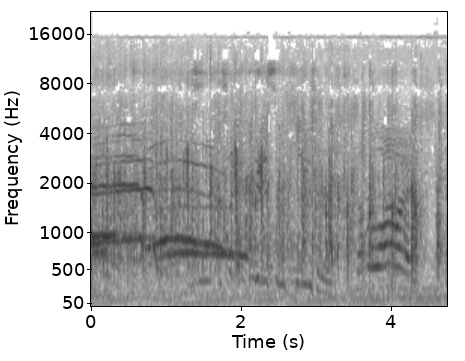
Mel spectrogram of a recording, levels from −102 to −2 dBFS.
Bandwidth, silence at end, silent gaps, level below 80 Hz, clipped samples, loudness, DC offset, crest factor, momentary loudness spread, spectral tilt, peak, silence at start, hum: 16.5 kHz; 0 s; none; -62 dBFS; under 0.1%; -29 LUFS; under 0.1%; 20 dB; 7 LU; -1.5 dB/octave; -10 dBFS; 0 s; none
